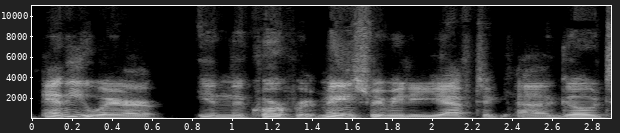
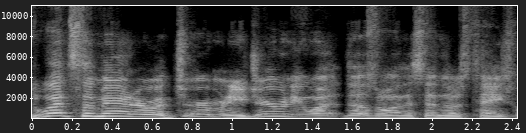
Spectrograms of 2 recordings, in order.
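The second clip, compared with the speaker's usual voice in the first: pitched way up and fast, mocking the headline; mock newspaper voice; 8 semitones higher, faster than usual. Host mocking the Washington Post pun, high and fast. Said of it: "their bad pun in the Washington Post".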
